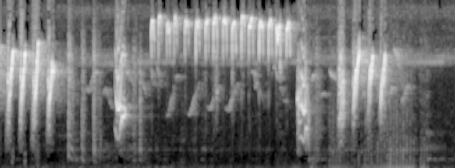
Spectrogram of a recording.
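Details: Olive-backed sunbird, kolibri ninja, singing a full 'tembakan isian' song used to tutor other birds: quick high chips, then a long even trill of about fifteen thin notes, and more chips over low rustling.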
